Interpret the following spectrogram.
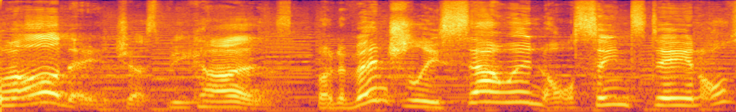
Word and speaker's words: Samhain: No, it's, I know, but it's pronounced Samhain. Yeah, but phonetically, that would say... It's pronounced Samhain, we're moving on.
